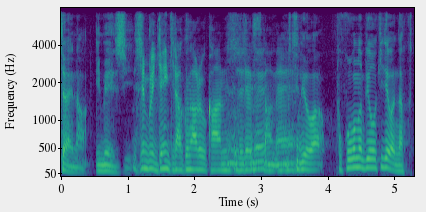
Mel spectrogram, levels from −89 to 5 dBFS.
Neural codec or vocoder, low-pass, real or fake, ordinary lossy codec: codec, 16 kHz, 16 kbps, FunCodec, trained on Chinese and English, 50 frames a second; 7.2 kHz; fake; none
